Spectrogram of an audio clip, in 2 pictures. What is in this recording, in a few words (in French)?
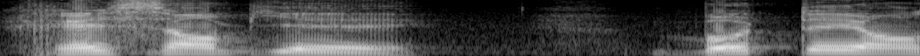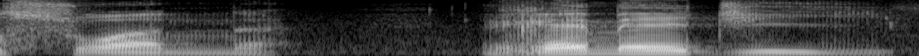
"raissembiaie", patois jura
